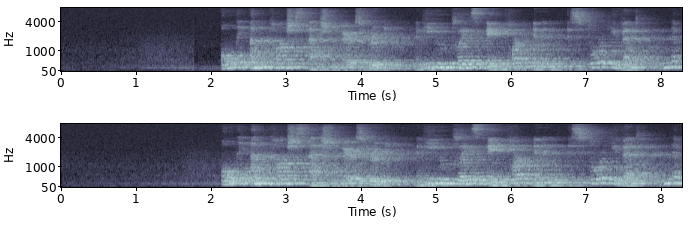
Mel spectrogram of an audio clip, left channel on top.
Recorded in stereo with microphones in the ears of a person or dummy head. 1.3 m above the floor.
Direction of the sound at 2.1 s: 55° left (ahead or behind).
